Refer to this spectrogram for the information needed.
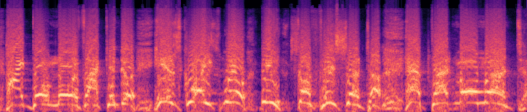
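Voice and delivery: high, shouting sermon peak; preaching climax. Acted. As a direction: lift the church with a shouted promise.

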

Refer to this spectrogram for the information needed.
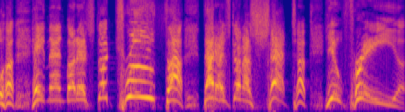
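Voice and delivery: high, shouted Pentecostal sermon delivery; full-force preaching. Real, not acted. Preacher proclaiming truth to the congregation, fervent shouting. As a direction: preach it loud, punching phrases with gasped "uh".

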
